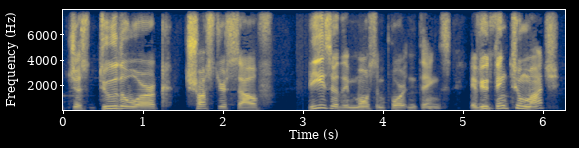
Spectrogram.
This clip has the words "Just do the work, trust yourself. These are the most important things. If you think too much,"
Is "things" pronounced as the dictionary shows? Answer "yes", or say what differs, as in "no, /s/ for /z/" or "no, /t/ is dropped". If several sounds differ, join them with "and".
yes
